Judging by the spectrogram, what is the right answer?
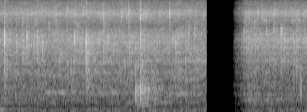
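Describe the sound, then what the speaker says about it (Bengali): Potato and cauliflower pieces fry in a pan with a continuous close sizzle and scattered crackles, cut by a short silent gap before the frying resumes. "আলু আর ফুলকপি আমি কিছুক্ষণ ভেজে নিয়েছি"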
